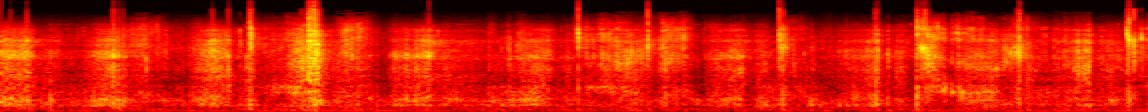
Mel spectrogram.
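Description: A woman crunches ice loudly, close to a microphone.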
